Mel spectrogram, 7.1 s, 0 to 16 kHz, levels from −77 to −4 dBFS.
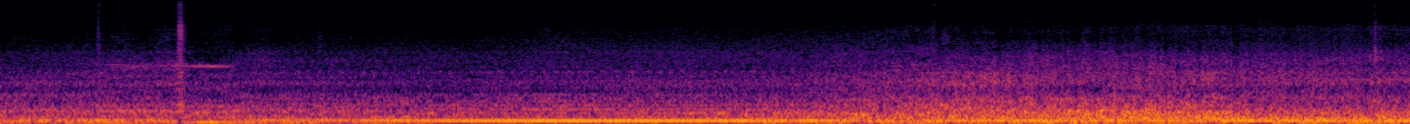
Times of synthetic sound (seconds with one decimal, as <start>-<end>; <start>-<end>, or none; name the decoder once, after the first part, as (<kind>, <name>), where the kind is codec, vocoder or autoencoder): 0.0-4.0 (autoencoder, DAC-VAE); 6.2-7.1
